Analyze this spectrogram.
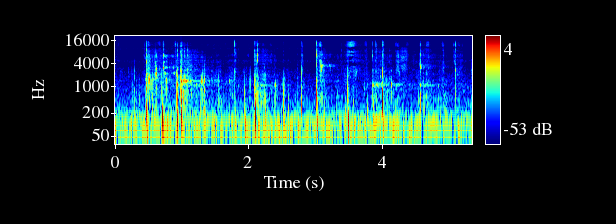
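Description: Pickleball paddles striking a plastic ball in a rally, a string of sharp pops roughly once a second. Lighter scuffs of shoes move on the hard court between hits.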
